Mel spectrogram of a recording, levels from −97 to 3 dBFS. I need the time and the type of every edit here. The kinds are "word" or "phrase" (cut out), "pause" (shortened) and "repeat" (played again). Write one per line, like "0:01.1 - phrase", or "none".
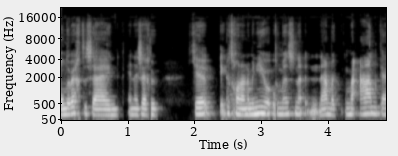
0:00.9 - pause
0:01.4 - word
0:02.5 - word
0:03.2 - phrase

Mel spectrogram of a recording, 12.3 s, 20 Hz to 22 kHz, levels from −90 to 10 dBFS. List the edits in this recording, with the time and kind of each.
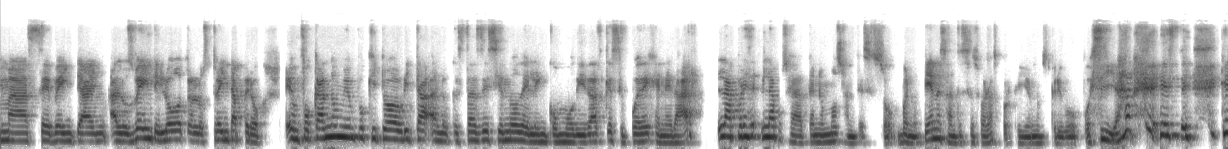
0:02.8 - word
0:07.8 - phrase

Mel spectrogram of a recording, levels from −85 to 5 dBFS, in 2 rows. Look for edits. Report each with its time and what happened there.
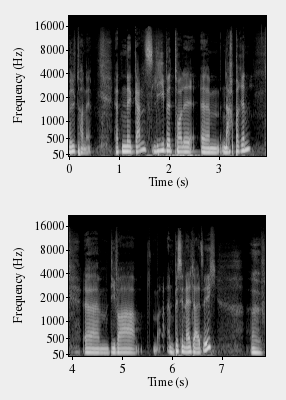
none

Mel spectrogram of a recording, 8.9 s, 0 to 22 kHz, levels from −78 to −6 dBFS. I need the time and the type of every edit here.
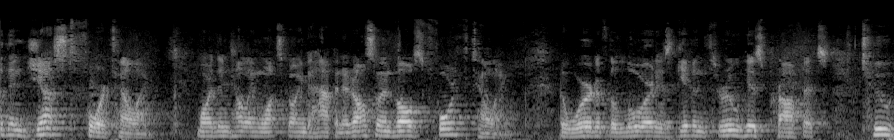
0:02.3 - word

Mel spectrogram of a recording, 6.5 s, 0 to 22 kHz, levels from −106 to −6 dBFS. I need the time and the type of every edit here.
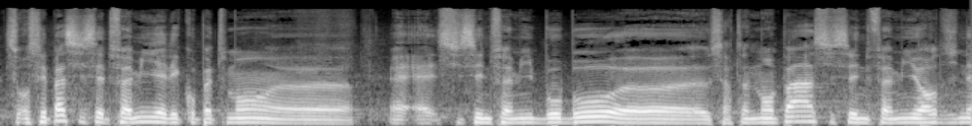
none

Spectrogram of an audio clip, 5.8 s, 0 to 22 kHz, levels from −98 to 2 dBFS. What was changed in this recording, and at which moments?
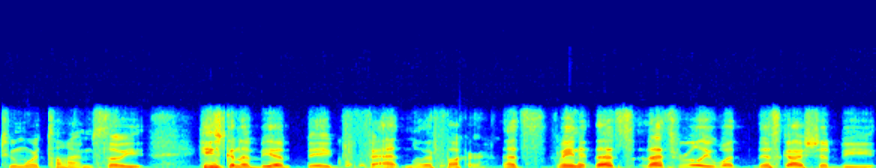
0:01.5 - word
0:01.9 - word
0:03.7 - word

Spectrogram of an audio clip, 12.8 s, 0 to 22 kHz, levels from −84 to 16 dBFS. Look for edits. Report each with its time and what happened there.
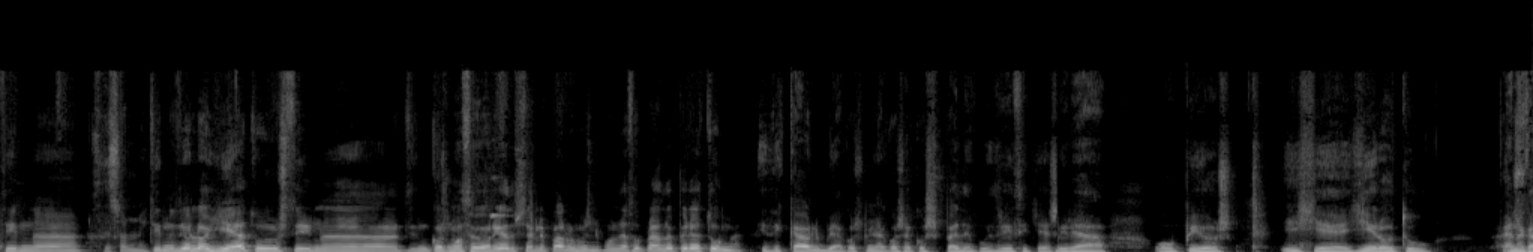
0:08.8 - word

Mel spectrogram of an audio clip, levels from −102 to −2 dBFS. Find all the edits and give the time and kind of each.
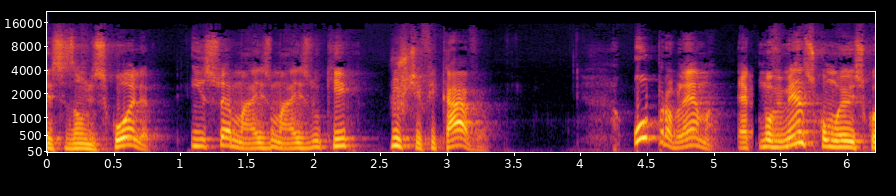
0:01.7 - repeat
0:05.3 - word

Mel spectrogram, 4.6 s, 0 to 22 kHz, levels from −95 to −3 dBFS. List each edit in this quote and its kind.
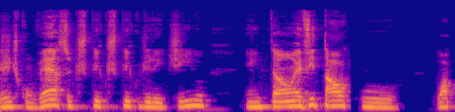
0:01.1 - repeat
0:03.5 - word

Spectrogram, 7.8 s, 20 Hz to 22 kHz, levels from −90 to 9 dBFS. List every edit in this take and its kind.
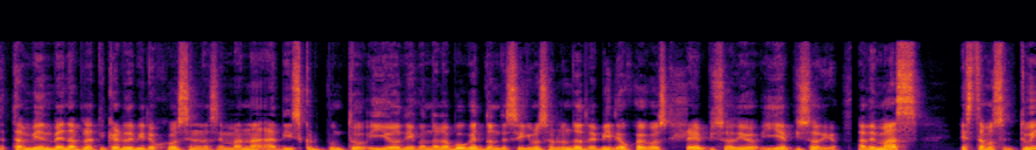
0:05.1 - word
0:06.4 - pause

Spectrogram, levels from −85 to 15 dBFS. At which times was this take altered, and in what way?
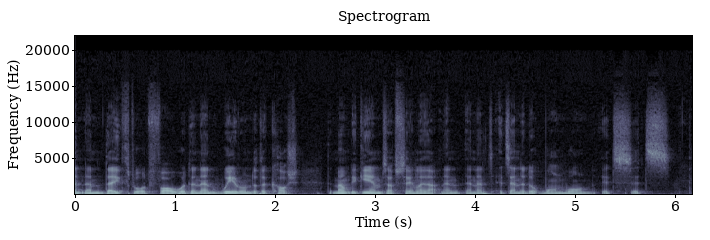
none

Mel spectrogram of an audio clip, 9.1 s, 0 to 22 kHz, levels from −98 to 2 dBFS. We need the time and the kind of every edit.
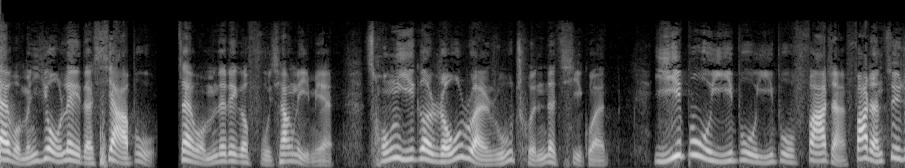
none

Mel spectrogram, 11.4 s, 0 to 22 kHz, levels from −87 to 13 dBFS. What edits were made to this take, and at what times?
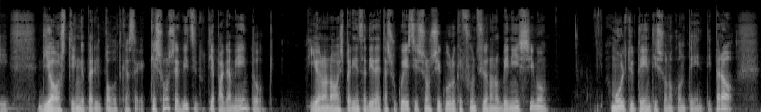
0:09.0 - word

